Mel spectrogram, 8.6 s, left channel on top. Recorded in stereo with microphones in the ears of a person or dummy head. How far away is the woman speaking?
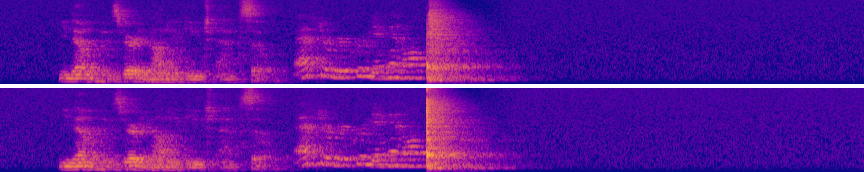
About 4.5 m.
